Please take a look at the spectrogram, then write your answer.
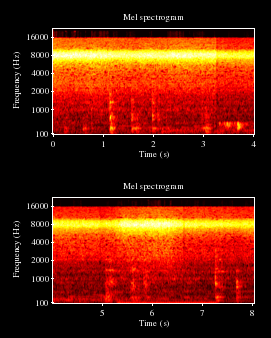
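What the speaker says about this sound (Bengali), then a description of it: "সামান্য একটু নুন দিচ্ছি, সামান্য একটু হলুদ দিচ্ছি, দিয়ে চিংড়ি মাছটা হালকা করে ভেজে নিচ্ছি।" Prawns fry in a pan with a little salt and turmeric, a steady broad sizzle running throughout with scattered crackles and a few soft stirring knocks, fairly loud and close with no talking.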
